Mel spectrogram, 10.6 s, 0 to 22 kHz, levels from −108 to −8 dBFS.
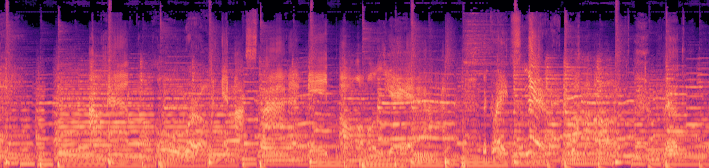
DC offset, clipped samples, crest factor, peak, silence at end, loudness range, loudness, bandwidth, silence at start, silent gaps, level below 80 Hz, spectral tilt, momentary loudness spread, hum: under 0.1%; under 0.1%; 16 dB; -8 dBFS; 0 s; 1 LU; -22 LUFS; over 20 kHz; 0 s; none; -38 dBFS; -4.5 dB/octave; 5 LU; none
